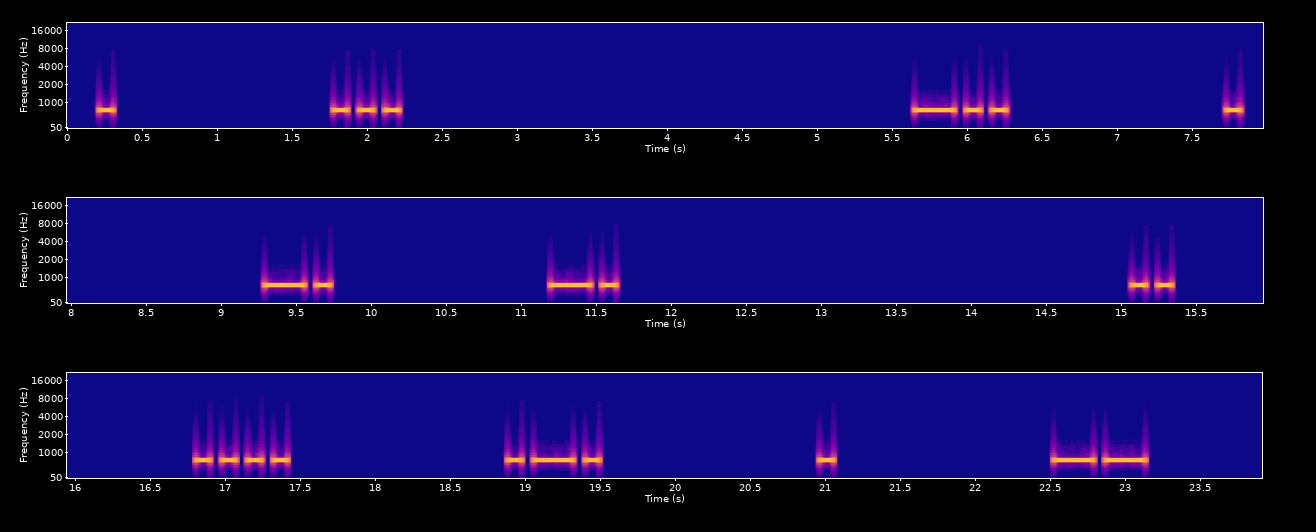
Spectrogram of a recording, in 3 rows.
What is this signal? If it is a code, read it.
Morse code, heard as a keyed tone, about 14 wpm, spaced as for 5 wpm, 700 Hz. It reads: ES DENN IHREM
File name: Morsekurs / Witze / Witz 27 Juni 17, Tempo 25 F70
